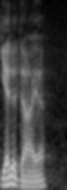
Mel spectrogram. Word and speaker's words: Jedidiah: And actually, it's pronounced Jedidiah, beloved by the Lord.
